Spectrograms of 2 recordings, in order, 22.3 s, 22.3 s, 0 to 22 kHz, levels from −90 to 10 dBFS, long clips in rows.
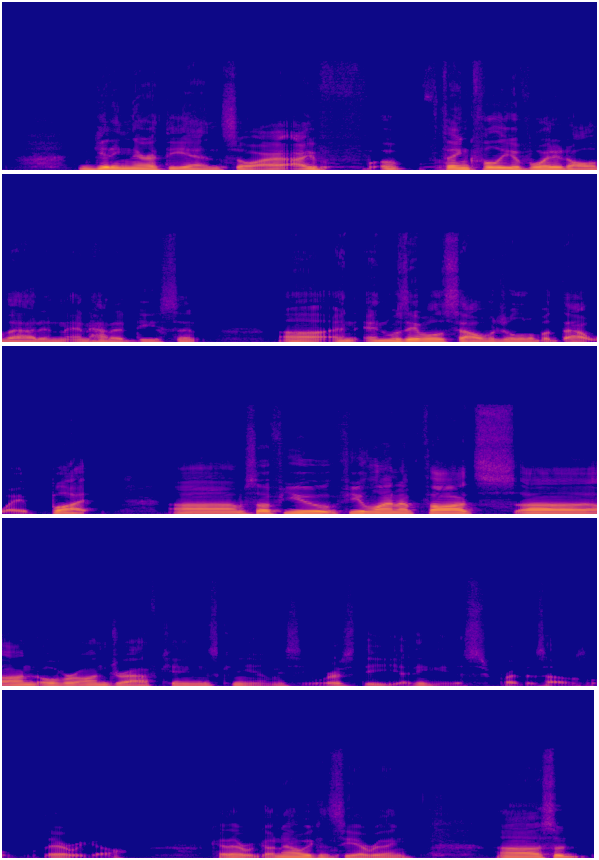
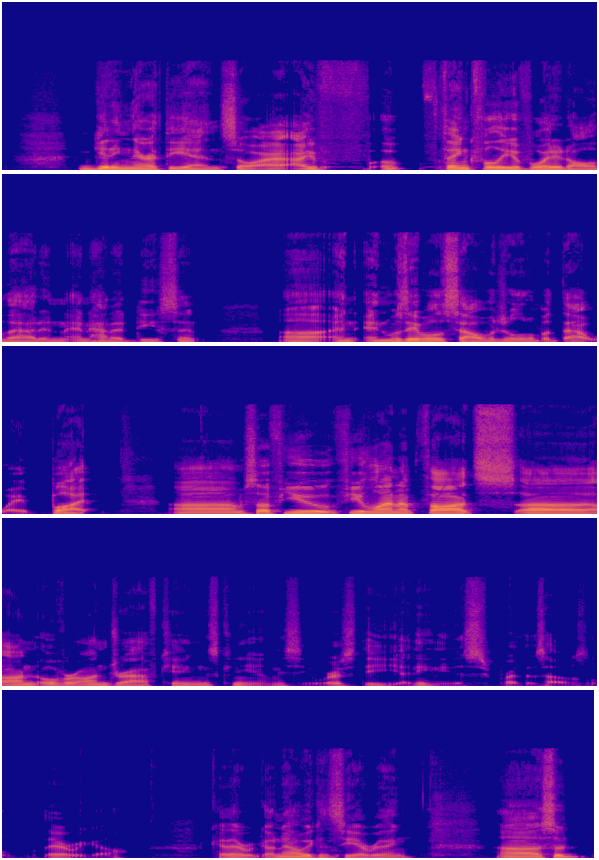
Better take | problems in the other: second | muffled; very; fading above 1.5 kHz

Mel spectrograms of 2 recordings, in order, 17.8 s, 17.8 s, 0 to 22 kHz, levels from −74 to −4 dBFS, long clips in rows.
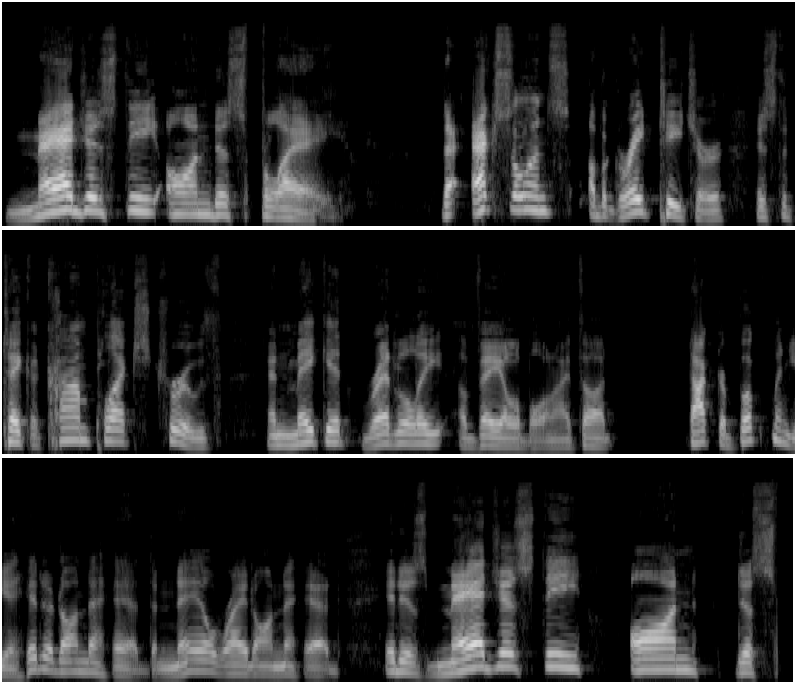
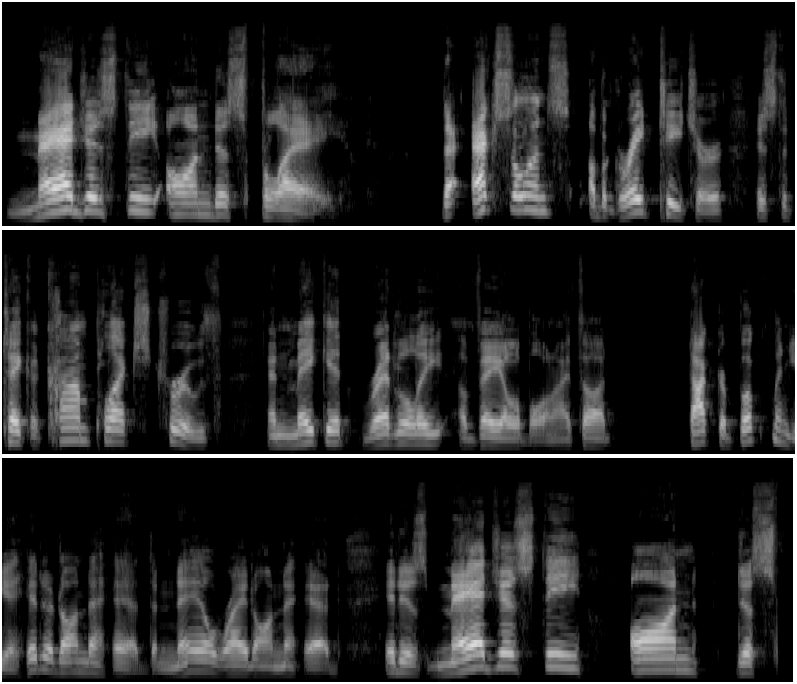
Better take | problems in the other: first | thin; somewhat; fading below 400 Hz

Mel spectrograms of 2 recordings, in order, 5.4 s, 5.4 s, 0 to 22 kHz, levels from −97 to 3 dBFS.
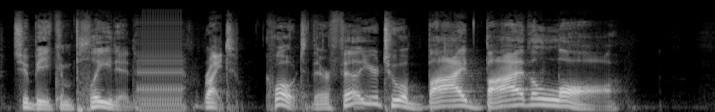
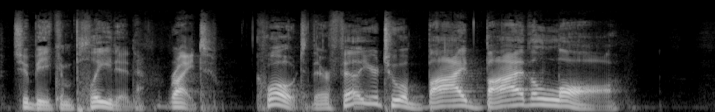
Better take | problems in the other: second | audio freezing; at 1 s

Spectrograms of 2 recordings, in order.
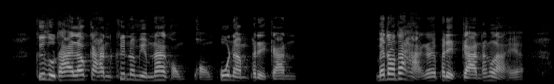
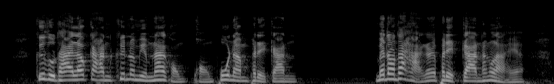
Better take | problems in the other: second | thin; very; fading below 300 Hz

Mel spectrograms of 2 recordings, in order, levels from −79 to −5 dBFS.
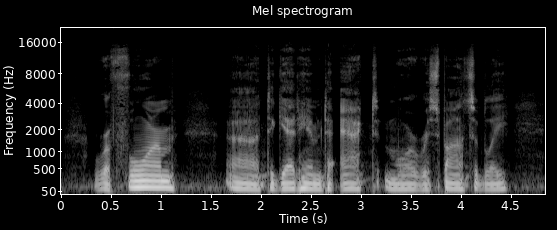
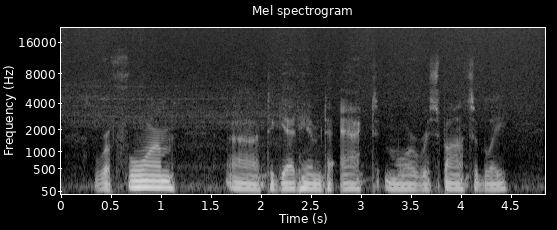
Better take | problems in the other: first | hiss; noticeable; throughout; 15 dB below the speech

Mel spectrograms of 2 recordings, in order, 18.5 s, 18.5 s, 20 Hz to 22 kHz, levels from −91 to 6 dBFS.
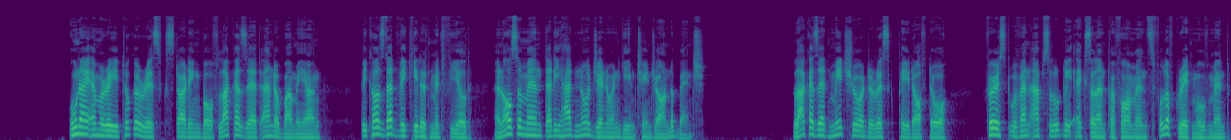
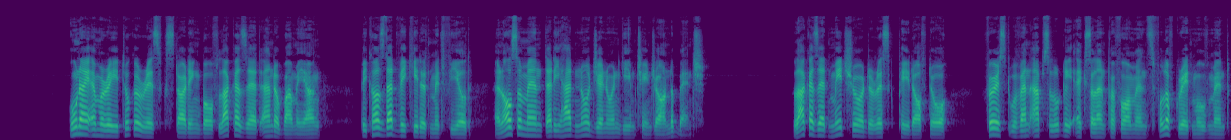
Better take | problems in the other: first | thin; very; fading below 550 Hz

